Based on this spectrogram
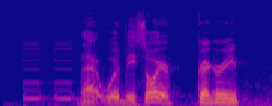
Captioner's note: soft beeping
